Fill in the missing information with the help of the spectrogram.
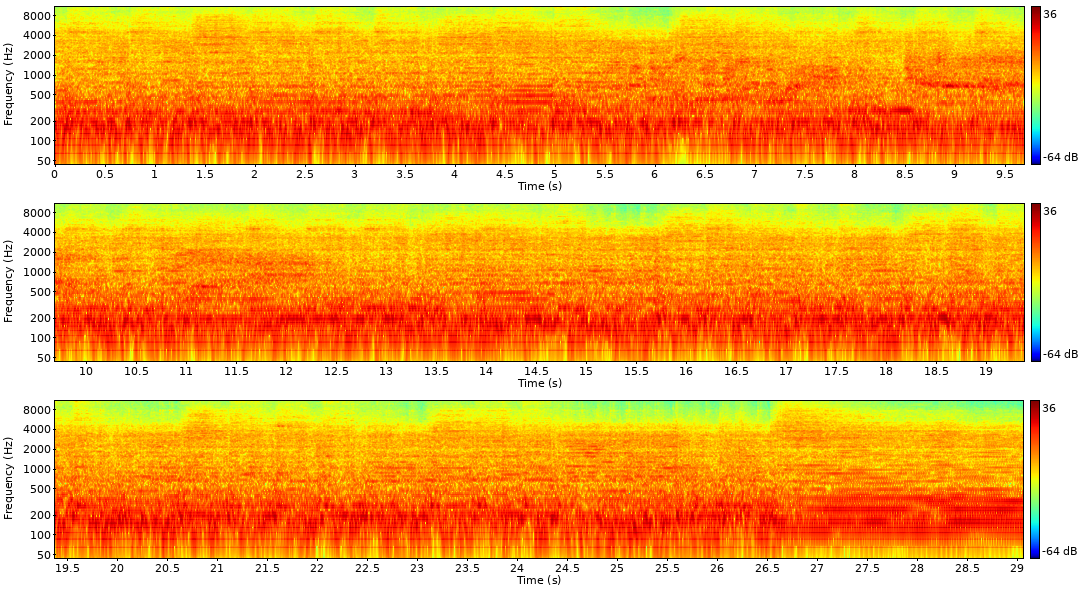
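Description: Live hardcore band playing loud and fast: distorted electric guitar, bass and drum kit through the stage PA. Near the end the playing changes to held, ringing chords.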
